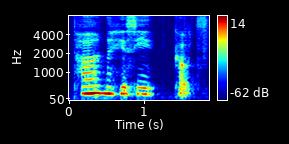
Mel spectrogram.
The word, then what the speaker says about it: Ta-Nehisi Coates: not gonna say because I've heard their name pronounced so many times, but I can never get it out. Ta-Nehisi Coates.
